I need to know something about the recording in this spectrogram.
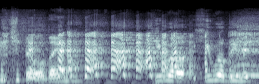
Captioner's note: laughs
